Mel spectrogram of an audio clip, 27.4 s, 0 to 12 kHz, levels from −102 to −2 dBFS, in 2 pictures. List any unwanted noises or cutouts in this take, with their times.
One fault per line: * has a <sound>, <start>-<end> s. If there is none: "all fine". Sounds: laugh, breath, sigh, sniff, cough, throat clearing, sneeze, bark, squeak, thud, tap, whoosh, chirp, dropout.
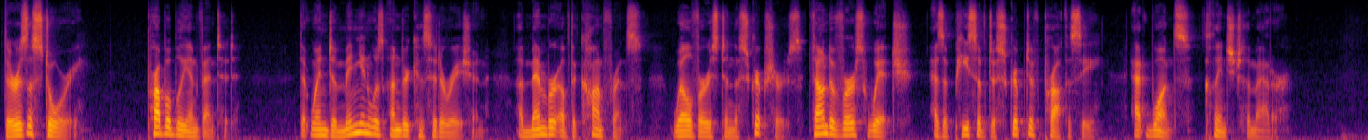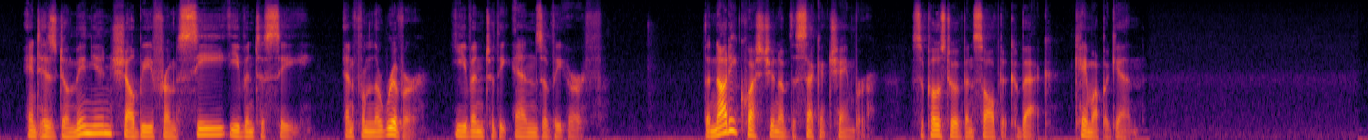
all fine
